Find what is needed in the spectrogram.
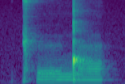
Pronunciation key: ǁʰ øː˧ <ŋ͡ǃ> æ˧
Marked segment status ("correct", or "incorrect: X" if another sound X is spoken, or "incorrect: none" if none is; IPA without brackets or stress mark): correct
